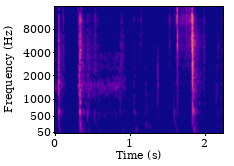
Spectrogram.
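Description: Fingers picking at a small taped clear plastic bag: a few sharp plastic clicks and crinkles, the loudest just before the end.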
